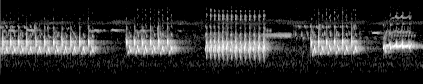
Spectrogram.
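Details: Song of a northern mockingbird: successive runs of quickly repeated notes, each run a different pattern, including a dense buzzy trill and a rising whistled phrase at the end.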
